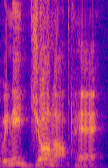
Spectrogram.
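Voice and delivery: ordinary talk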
